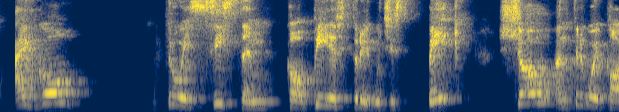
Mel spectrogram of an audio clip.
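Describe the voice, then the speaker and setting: Amid audible room echo, a man with a Spanish accent uses a raised, projected voice, a bright, sharp and animated tone and very wide pitch swings at a moderate pace. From Venezuela. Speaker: network marketing presenter. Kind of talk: training presentation.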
